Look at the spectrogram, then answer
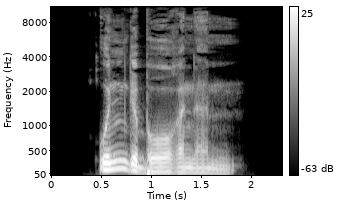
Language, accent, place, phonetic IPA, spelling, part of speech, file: German, Germany, Berlin, [ˈʊnɡəˌboːʁənəm], ungeborenem, adjective, De-ungeborenem.ogg
- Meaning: strong dative masculine/neuter singular of ungeboren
